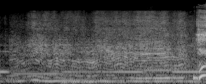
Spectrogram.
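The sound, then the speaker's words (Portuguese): A motorcycle races at full speed along dusty routes among trees, plants and small hills, its continuous droning engine wavering in pitch and swelling louder in the final moments. “Que som é esse? Alguém está andando de moto a toda velocidade.”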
